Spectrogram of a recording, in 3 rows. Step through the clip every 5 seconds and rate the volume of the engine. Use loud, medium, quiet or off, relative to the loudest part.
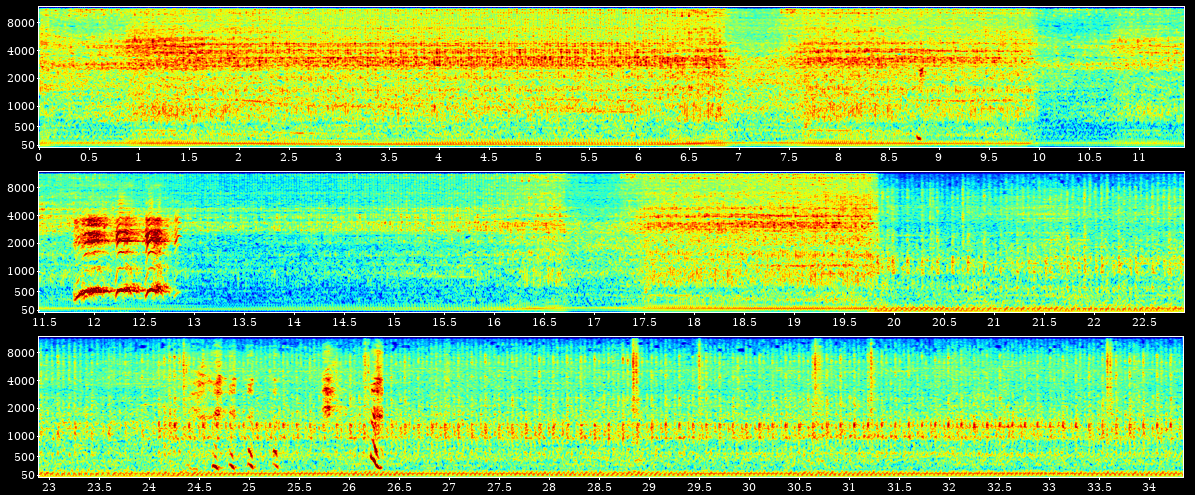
loud, loud, medium, loud, loud, loud, loud.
